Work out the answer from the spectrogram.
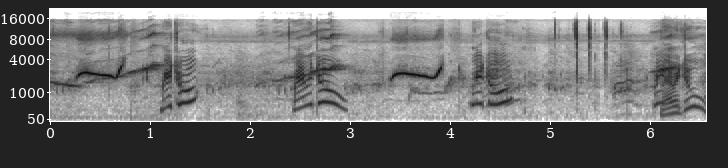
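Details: Pet Indian ringneck parakeet making a funny sound: clear rising whistles alternate with loud, downward-sweeping harmonic squawks in several bursts, with a few sharp clicks between them.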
